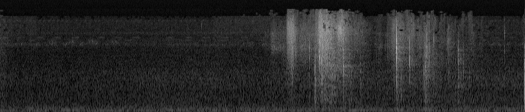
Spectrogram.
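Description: Sheets of printed paper rustling and sliding on a tabletop as they are handled, about halfway through, followed by a few light taps and clicks. Otherwise faint room tone.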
